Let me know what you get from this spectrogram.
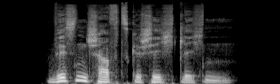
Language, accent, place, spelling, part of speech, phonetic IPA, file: German, Germany, Berlin, wissenschaftsgeschichtlichen, adjective, [ˈvɪsn̩ʃaft͡sɡəˌʃɪçtlɪçn̩], De-wissenschaftsgeschichtlichen.ogg
- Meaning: inflection of wissenschaftsgeschichtlich: 1. strong genitive masculine/neuter singular 2. weak/mixed genitive/dative all-gender singular 3. strong/weak/mixed accusative masculine singular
